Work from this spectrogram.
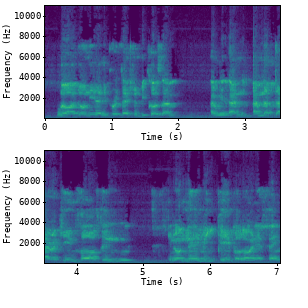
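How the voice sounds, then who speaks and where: Over noticeable background noise and audible room echo, a man talks at a fairly quick pace in a monotone, flat voice. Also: medium pitch for a man. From Belgium, French-speaking part. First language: German. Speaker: legal translator. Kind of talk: interview. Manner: halting, many fillers and restarts.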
